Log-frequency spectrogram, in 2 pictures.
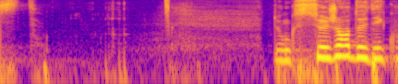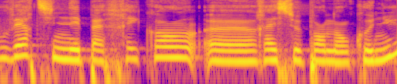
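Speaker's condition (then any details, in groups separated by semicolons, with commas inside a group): No condition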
